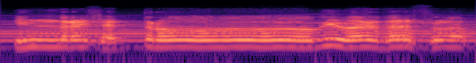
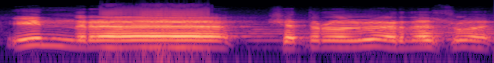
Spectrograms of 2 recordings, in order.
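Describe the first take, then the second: First: Indra is said with a low, unraised pitch. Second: Indra is said with a high, raised pitch. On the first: A son would be born who kills Indra. "इंद्र शब्द जर त्यांनी अनुदात्त म्हटला असता" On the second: A son would be born who is killed by Indra. "इंद्र शब्द उदात्त करून दिला"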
